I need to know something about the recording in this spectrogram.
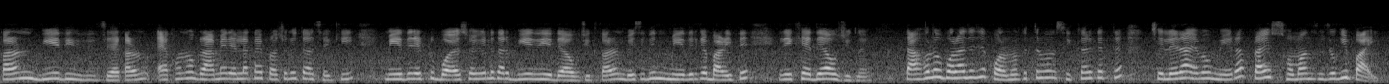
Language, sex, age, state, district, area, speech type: Bengali, female, 18-30, West Bengal, Purba Medinipur, rural, spontaneous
